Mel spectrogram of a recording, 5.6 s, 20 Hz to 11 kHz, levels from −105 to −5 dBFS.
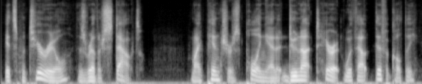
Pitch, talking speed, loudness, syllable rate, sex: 115 Hz, 170 wpm, -20 LUFS, 5.4 syllables/s, male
